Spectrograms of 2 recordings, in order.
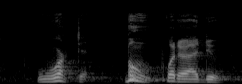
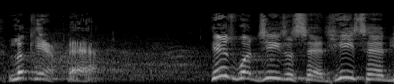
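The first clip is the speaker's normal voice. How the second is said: ordinary talk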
